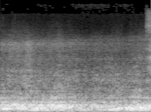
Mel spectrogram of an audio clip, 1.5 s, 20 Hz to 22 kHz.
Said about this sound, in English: The Blue Angels? Yeah. Sorry. Like, they're doing an air show here this weekend. And so they've been running Blue Angels around my neighborhood nonstop for 4 days. It's so irritating.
